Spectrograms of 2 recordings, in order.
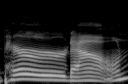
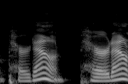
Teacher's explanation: I move into the D quickly I don't hang out on top of the r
